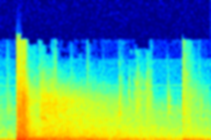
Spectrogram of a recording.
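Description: A bomb blast from an air strike: one loud explosion just after the start, followed by a long low rumble as it dies away, then a second, smaller sharp blast near the end.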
